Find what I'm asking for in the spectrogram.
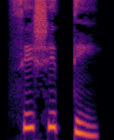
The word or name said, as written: ಸಿಷಿತ್ತಿ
